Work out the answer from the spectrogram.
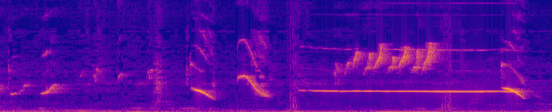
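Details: Cito bird song offered as a lure or master for training songbirds: sharp down-slurred whistles, a long level whistle overlaid with a fluttering trill, and scattered chirps against low background hum.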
